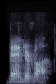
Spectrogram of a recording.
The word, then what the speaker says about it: Vandervalk: up how do you say your last name vanderbot okay cool all right and we are going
